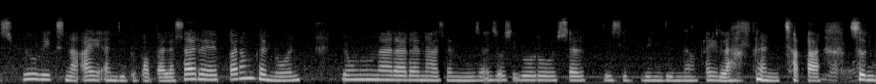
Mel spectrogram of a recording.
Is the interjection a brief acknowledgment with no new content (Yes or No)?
Yes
